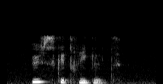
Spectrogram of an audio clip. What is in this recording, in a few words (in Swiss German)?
"usgetrickelt", alsace; meteo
